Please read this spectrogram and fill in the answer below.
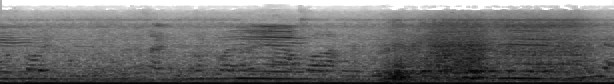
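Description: Indoor shop background: a steady low hum with faint voices in the background, and a short rush of noise about four seconds in.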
